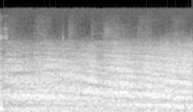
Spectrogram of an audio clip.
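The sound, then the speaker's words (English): An airplane passes overhead with a steady, loud engine roar that holds evenly for the whole clip, with no voices heard. “There goes my plane.”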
